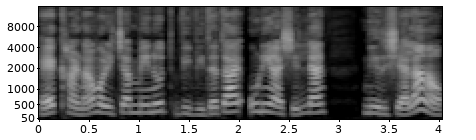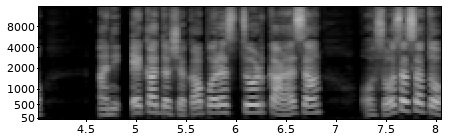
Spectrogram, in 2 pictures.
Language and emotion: Goan Konkani, disgusted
